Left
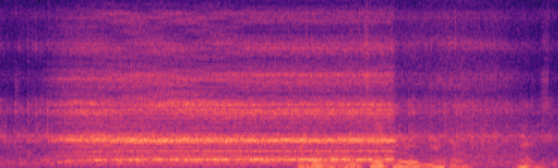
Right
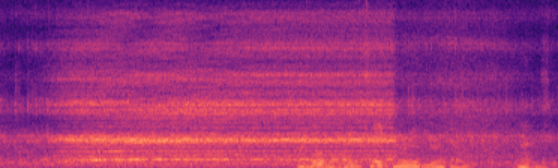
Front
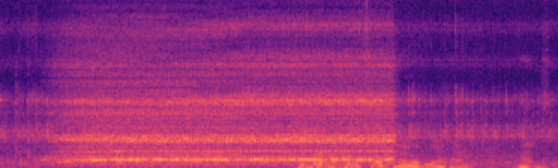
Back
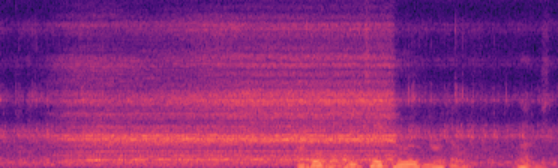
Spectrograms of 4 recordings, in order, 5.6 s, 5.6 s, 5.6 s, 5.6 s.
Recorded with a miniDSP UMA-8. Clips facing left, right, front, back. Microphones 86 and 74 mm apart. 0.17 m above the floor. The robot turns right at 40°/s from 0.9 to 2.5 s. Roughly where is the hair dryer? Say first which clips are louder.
Right 2 dB, front 5 dB; ahead.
